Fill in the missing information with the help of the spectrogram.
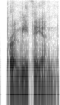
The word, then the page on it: Promethean: American English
